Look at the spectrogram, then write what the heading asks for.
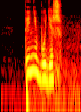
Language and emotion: Russian, neutral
